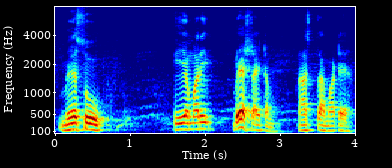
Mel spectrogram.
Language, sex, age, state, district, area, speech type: Gujarati, male, 45-60, Gujarat, Rajkot, rural, spontaneous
